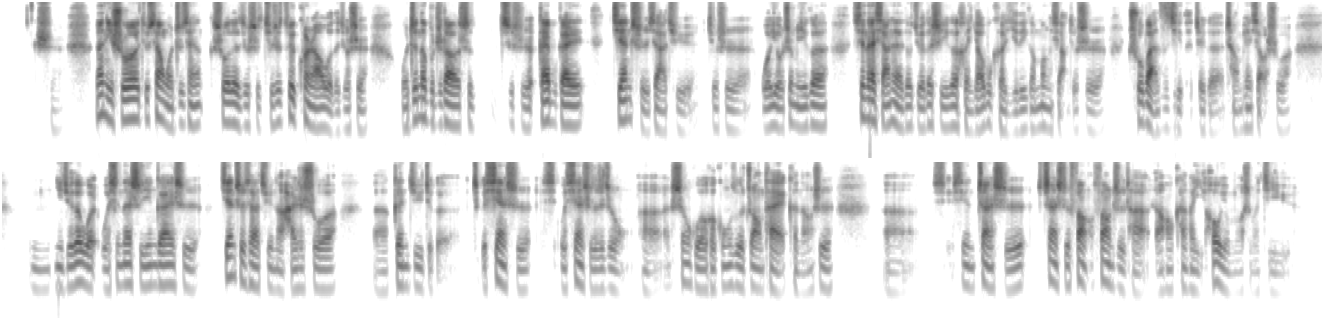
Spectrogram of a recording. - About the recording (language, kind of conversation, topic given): Chinese, advice, 为什么我的创作计划总是被拖延和打断？
- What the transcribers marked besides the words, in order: none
